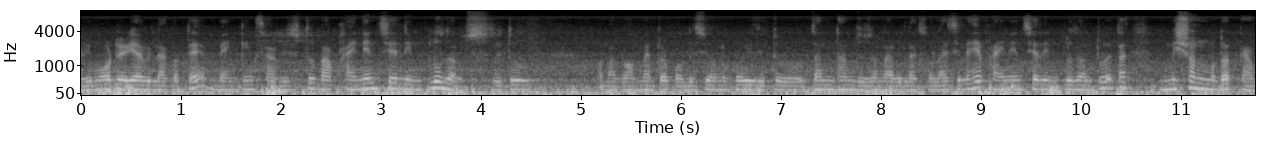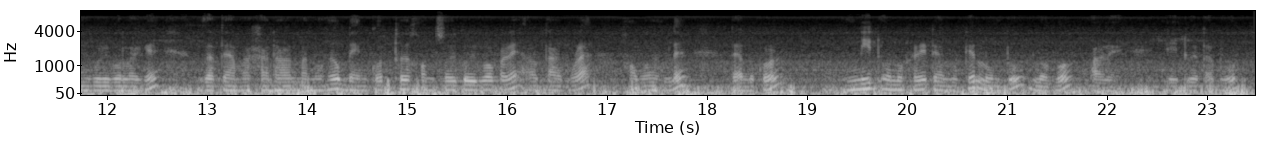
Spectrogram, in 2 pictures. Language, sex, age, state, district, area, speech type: Assamese, male, 30-45, Assam, Goalpara, urban, spontaneous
